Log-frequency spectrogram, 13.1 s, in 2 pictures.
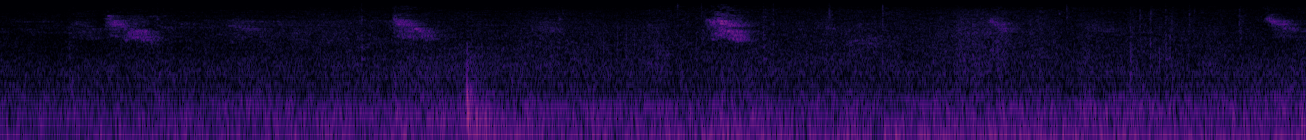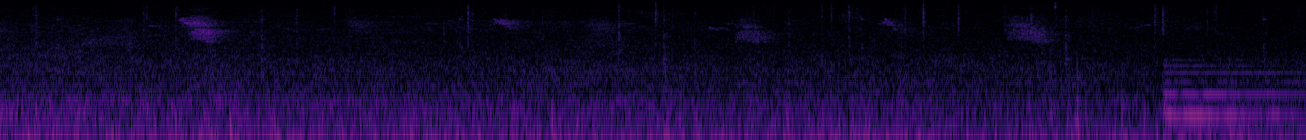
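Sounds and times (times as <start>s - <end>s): wood fire crackling: 0.0s - 13.0s
birds chirping: 0.3s - 13.0s
low room tone rumble: 2.7s - 13.0s.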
